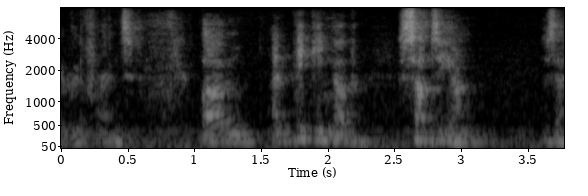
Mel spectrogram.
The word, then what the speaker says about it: Sabzian: I'm thinking of Sabzian, is that how you pronounce it?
